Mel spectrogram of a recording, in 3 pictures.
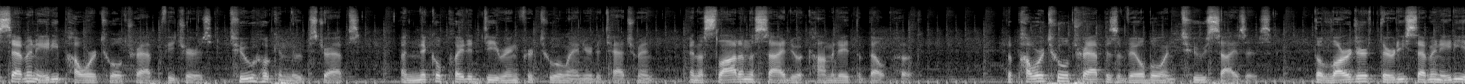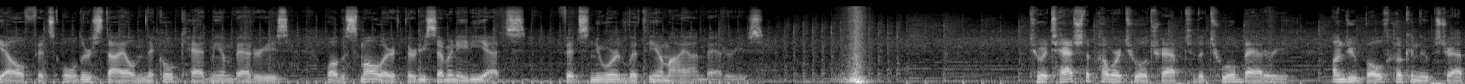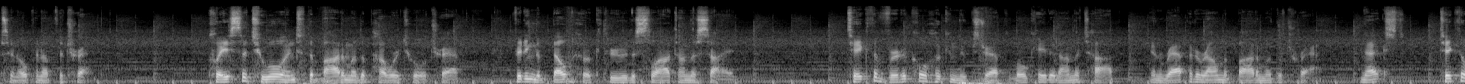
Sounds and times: Speech: 0.0s - 9.2s, 10.0s - 22.3s, 25.0s - 30.4s, 31.4s - 36.7s, 37.8s - 43.9s
Music: 0.0s - 43.9s.

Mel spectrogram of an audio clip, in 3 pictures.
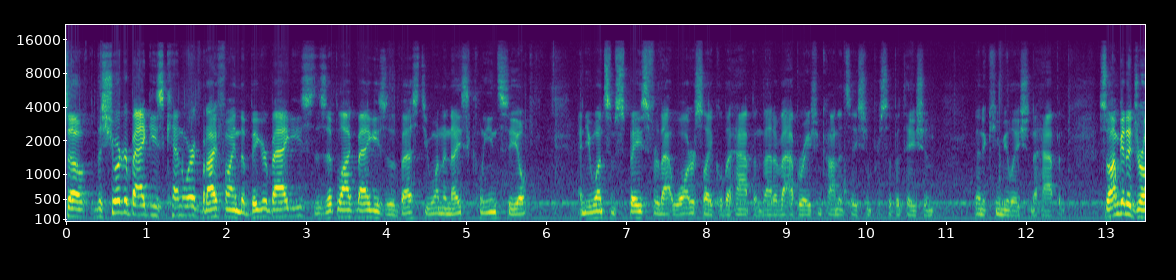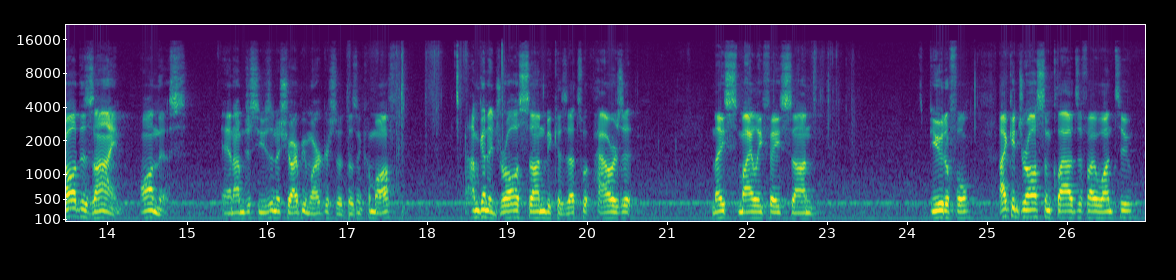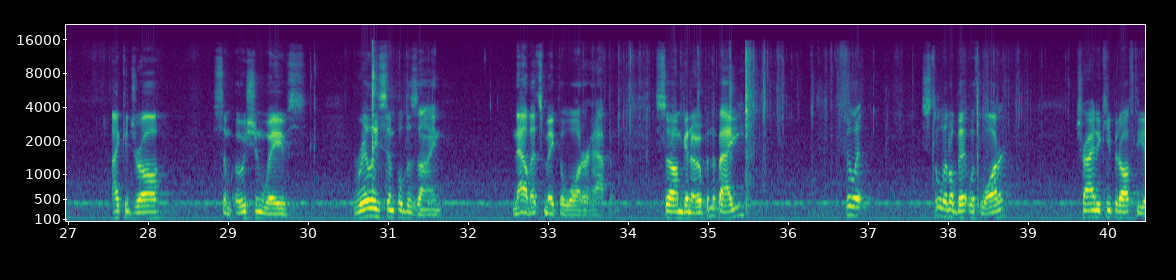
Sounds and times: Speech: 0.0s - 5.8s, 6.4s - 17.7s, 18.4s - 20.6s, 21.6s - 22.9s, 24.3s - 26.9s, 27.5s - 30.0s, 30.6s - 31.7s, 32.6s - 35.5s, 36.7s - 37.0s, 37.7s - 38.8s, 39.6s - 40.4s.

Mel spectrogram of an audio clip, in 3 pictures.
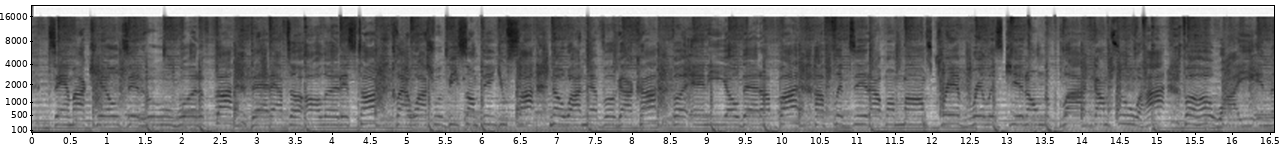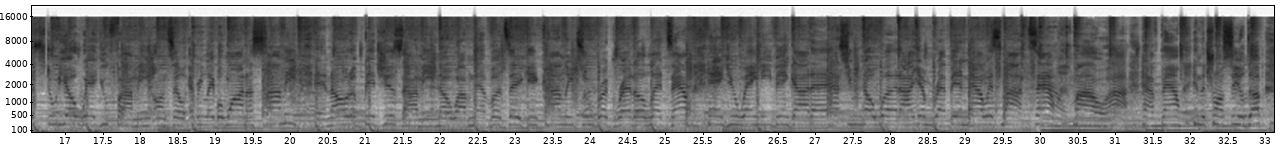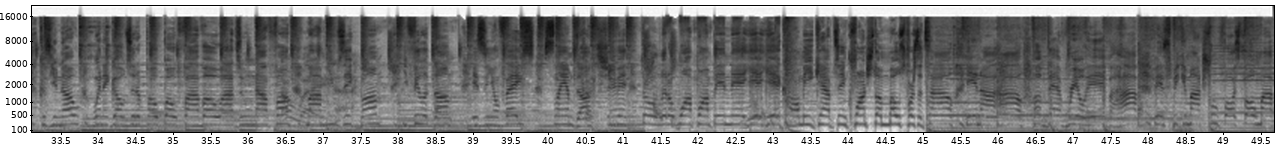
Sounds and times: Rhythm and blues: 0.0s - 49.6s.

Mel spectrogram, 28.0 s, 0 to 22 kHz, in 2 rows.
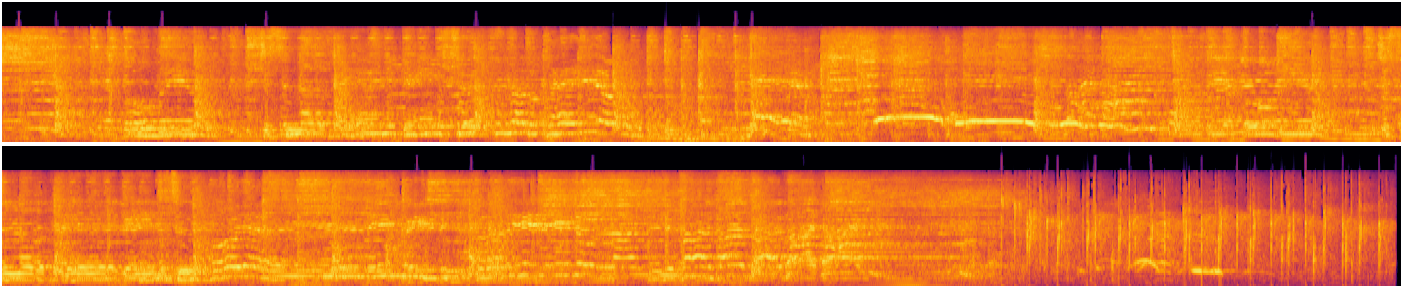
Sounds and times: Music: 0.0s - 24.4s
Male singing: 1.0s - 6.4s, 7.4s - 22.5s.

